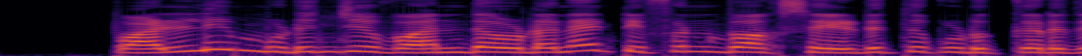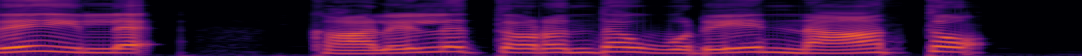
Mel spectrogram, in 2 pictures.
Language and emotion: Tamil, disgusted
